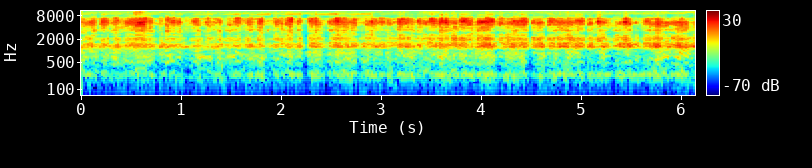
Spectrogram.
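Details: Many ducks calling together, a dense unbroken chorus of harsh, nasal quacks overlapping continuously with no pauses.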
